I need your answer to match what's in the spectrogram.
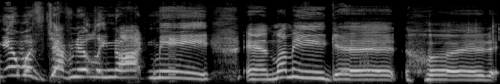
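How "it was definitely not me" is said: high mock protest shout; calling out in denial. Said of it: "You hear [name] going".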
